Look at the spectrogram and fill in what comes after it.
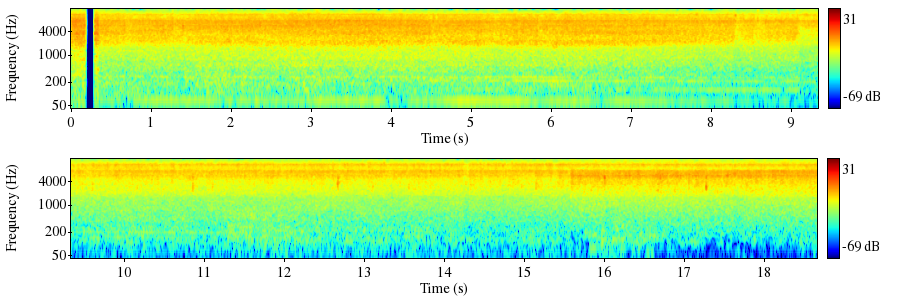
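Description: Heavy rain falling on a paved road and pavement, a steady hiss. A low hum runs under it for about the first eight seconds, and the rain sounds a little softer after about nine seconds.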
